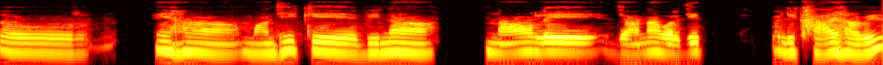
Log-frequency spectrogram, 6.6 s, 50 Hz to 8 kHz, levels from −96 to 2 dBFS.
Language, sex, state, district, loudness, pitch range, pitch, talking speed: Chhattisgarhi, male, Chhattisgarh, Jashpur, -20 LUFS, 135-150 Hz, 145 Hz, 100 wpm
